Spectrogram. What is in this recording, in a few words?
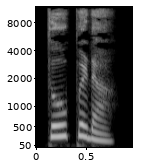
"ತೋಪಡ", kannada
